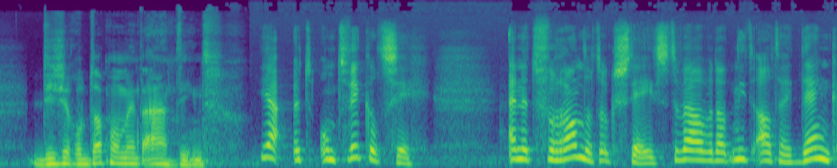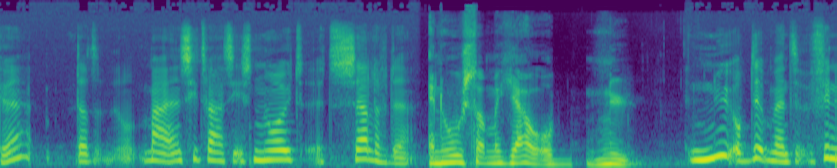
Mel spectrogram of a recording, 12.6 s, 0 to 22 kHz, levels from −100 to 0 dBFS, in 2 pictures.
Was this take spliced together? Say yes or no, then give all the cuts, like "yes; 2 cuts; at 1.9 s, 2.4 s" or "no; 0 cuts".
yes; 1 cut; at 9.4 s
